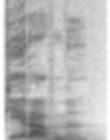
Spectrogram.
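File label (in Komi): "керавны", Komi, female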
